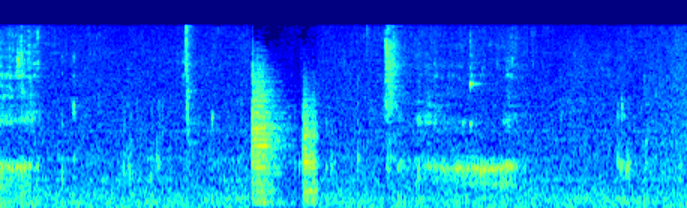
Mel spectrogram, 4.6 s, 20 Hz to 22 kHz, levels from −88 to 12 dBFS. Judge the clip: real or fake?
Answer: real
